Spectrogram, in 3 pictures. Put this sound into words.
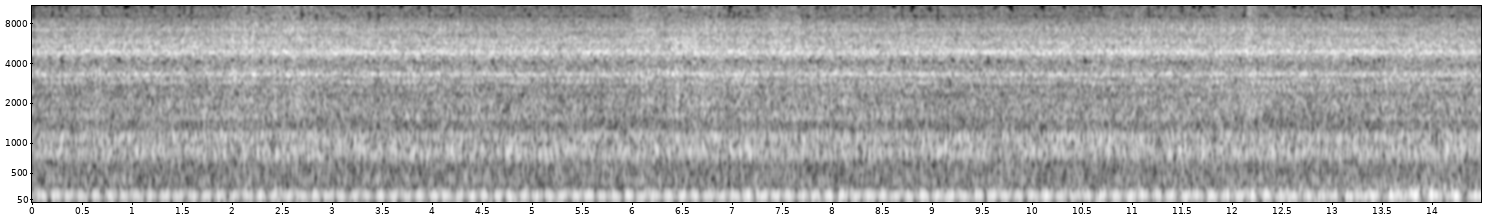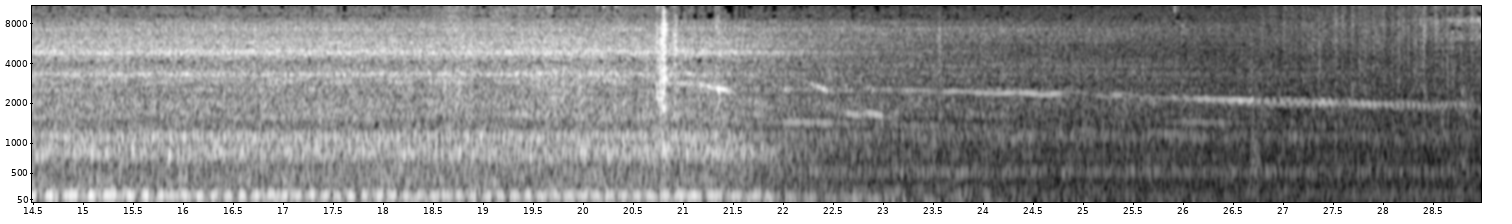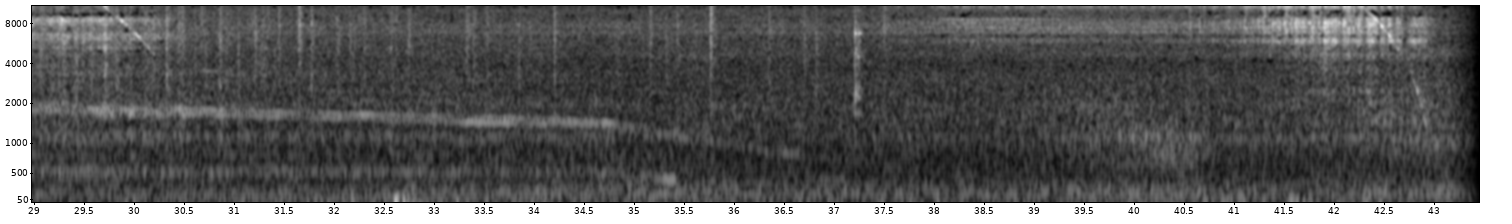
Stop computer after 'shutdown -P now' command was entered.
H-m-m... yes, it's Linux OS.
System have 4 HD (Seagate) and Zalman system fun.
Gagabyte, HD, Intel, Linux, PC, Zalman, computer, hard-drive, operation-system, shutdown, system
